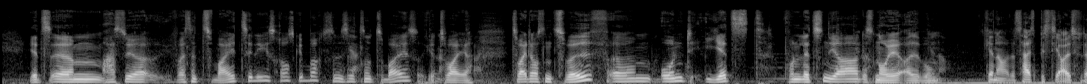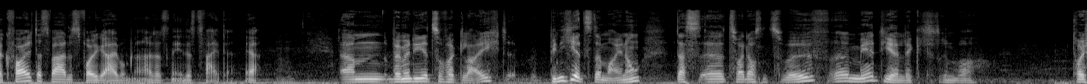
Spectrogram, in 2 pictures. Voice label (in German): Interview Hochdeutsch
